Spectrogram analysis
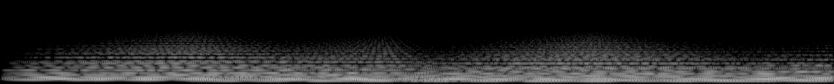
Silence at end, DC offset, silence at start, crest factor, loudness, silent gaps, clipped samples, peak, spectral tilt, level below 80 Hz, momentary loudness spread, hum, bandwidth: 0 s; under 0.1%; 0 s; 12 dB; -29 LUFS; none; under 0.1%; -16 dBFS; -10 dB/octave; under -90 dBFS; 4 LU; none; 5.8 kHz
